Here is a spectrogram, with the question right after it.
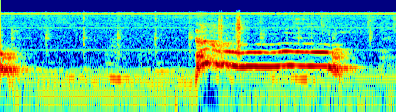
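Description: A foxhound gives a long, steady howl, asking for its food.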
